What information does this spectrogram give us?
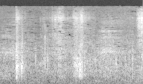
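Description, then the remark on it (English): Soft footsteps crunch on loose ground, a few slow, evenly spaced steps against a quiet, steady background hiss. “No doubt he's down there now, listening to my footsteps.”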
